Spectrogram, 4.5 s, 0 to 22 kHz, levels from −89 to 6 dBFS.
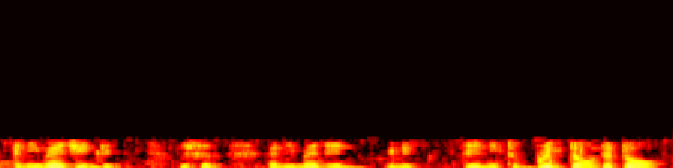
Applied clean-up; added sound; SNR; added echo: classical method Wiener filter.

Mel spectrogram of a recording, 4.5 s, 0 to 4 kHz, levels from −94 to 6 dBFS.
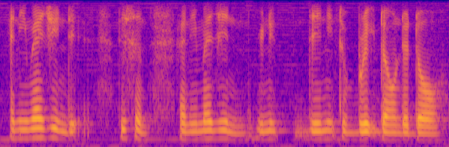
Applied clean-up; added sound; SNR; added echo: none; none; none; none.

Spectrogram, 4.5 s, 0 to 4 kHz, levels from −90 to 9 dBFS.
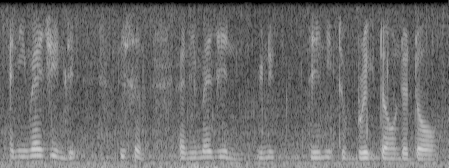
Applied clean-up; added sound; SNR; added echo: none; Boiling; 7 dB; none.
